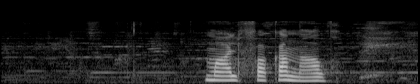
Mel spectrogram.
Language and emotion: Russian, neutral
